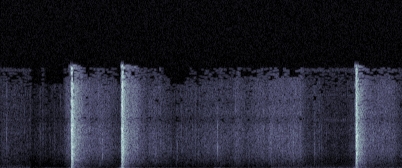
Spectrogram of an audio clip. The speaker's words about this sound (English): Or this sound effect, which happens in the Rougarou murders, the sound of workers clearing out brush.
